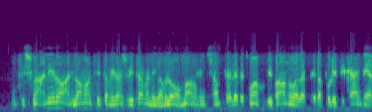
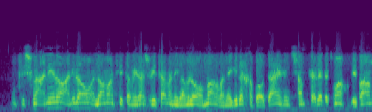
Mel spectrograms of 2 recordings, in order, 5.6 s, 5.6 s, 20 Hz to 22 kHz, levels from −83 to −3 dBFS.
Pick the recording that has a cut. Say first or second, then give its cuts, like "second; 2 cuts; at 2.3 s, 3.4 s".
first; 2 cuts; at 1.1 s, 2.9 s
